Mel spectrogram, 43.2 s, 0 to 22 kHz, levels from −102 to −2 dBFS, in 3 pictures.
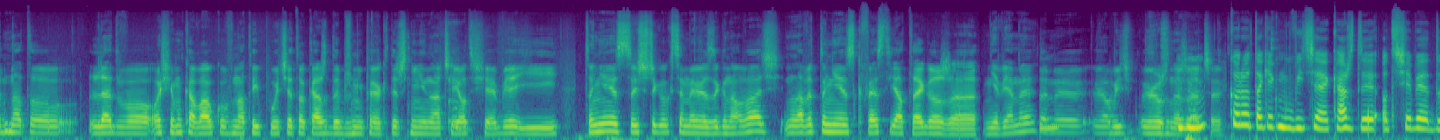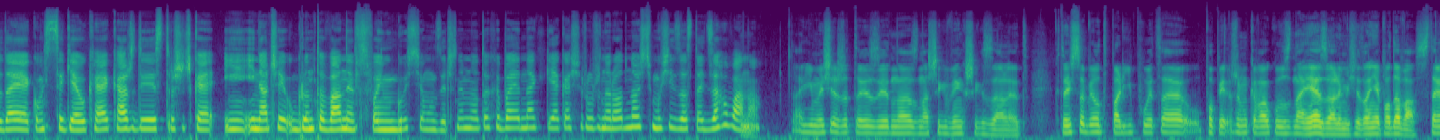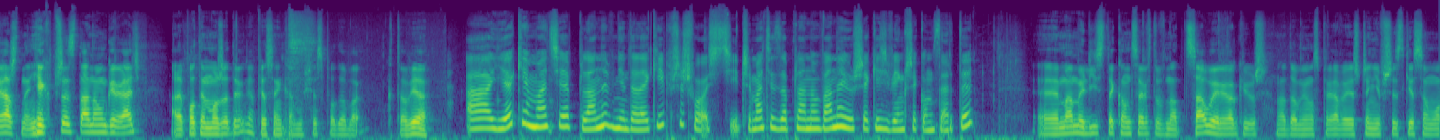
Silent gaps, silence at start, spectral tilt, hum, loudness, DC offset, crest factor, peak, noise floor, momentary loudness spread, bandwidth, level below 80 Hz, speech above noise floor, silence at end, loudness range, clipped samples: none; 0 s; -5 dB/octave; none; -24 LUFS; under 0.1%; 18 dB; -4 dBFS; -46 dBFS; 11 LU; 15.5 kHz; -50 dBFS; 23 dB; 0 s; 7 LU; under 0.1%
